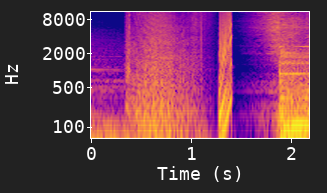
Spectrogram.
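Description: Video-intro transition sound effects: a swelling rush of noise that ends in a quick, sharp upward sweep, a moment of silence, then a rising swell into background music with a steady low bass line.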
